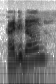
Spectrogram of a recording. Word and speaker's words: Hagedorn: Hagedorn?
